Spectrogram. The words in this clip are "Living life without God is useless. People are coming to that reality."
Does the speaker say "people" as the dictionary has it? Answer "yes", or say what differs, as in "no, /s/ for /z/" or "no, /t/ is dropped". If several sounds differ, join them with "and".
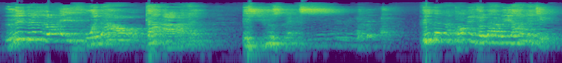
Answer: no, /n/ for /l/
